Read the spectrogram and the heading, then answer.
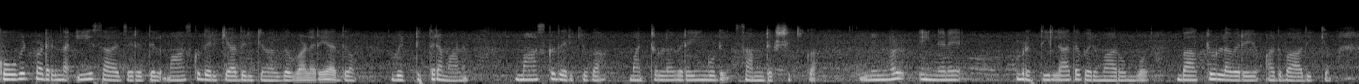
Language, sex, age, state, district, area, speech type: Malayalam, female, 30-45, Kerala, Malappuram, rural, spontaneous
